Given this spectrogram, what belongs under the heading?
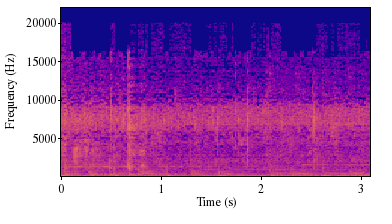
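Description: Tomato paste sizzling in a spoonful of butter in a frying pan, a steady close crackle with a few louder pops and soft stirring scrapes, no talking.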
